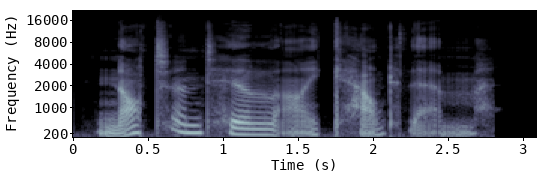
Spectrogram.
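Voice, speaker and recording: A whispered, put-on character voice. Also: woman. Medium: read story. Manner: sneering, menacing.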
